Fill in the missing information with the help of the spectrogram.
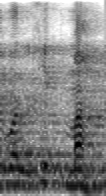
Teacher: پھر تھوڑا سا پیچھے سے لٹا کر کے پڑھتے ہیں۔ اور ہم نے یہاں پر جب گول تا پر آیت کی ہے تو گول تا کو ہا بنا کر کے پڑھا ہے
